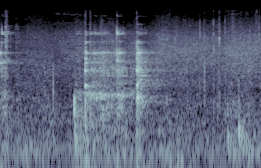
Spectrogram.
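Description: Fish jeon simmers in a pan, a soft continuous bubbling with a few sharp clinks and sizzling bursts near the start.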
